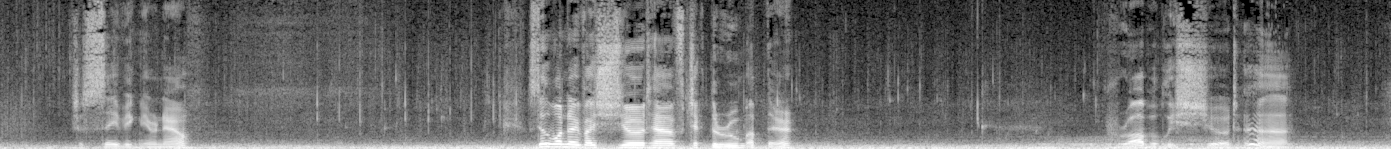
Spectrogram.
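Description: A man talks into a close microphone in short, animated bursts.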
